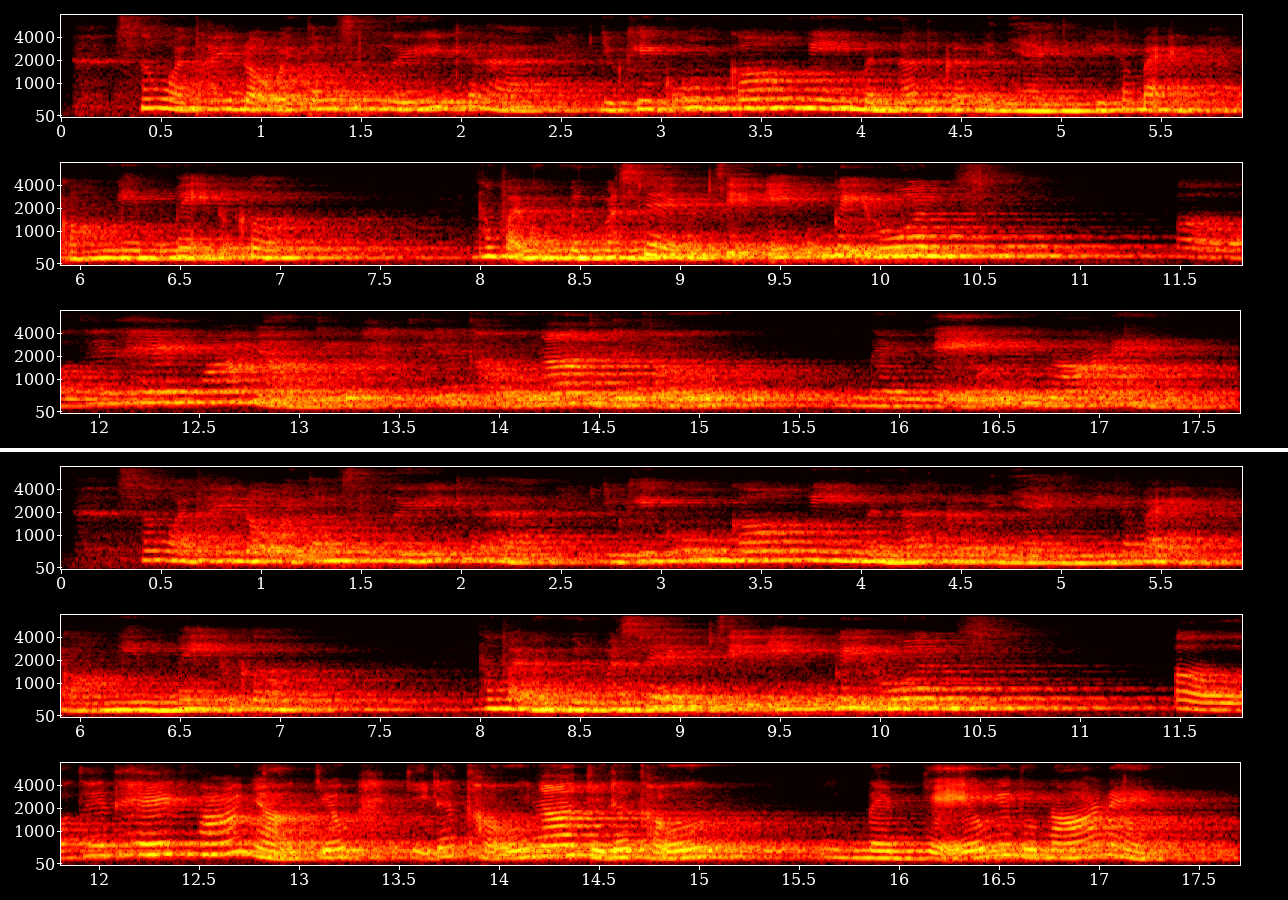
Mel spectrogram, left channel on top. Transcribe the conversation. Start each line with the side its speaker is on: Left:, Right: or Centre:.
Left: xong rồi thay đổi tâm sinh lý cái là nhiều khi cũng không có nghe mình á thực ra về nhà nhiều khi các bạn còn không nghe bố mẹ nữa cơ không phải một mình vấn đề của chị em cũng bị luôn
Right: Ờ, thế thế khó nhờ, kiểu chị đã thử nó, chị đã thử mềm dẻo với tụi nó nè.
